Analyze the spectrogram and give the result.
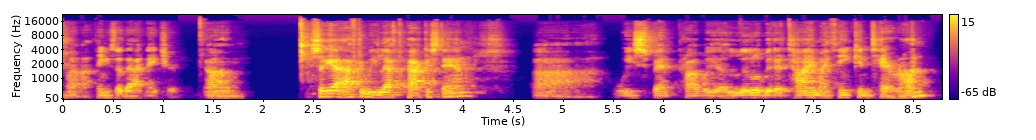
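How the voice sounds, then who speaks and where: A man's voice: sits low, lively intonation, moderate pace, reverberant. A man in his forties, a guest in a casual interview, telling his life story with many restarts and hesitations. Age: 40s.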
